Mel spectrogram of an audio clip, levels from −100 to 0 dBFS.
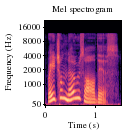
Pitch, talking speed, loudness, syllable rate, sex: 250 Hz, 160 wpm, -16 LUFS, 3.7 syllables/s, female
